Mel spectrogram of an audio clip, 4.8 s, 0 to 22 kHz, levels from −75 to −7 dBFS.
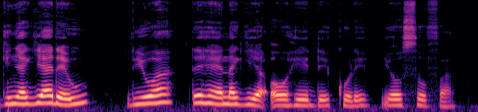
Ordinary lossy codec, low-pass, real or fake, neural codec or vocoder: none; none; real; none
